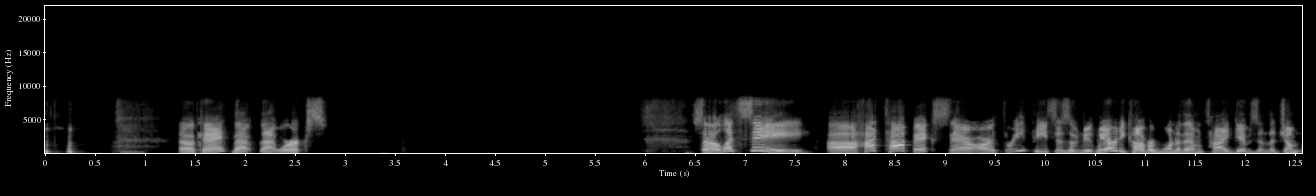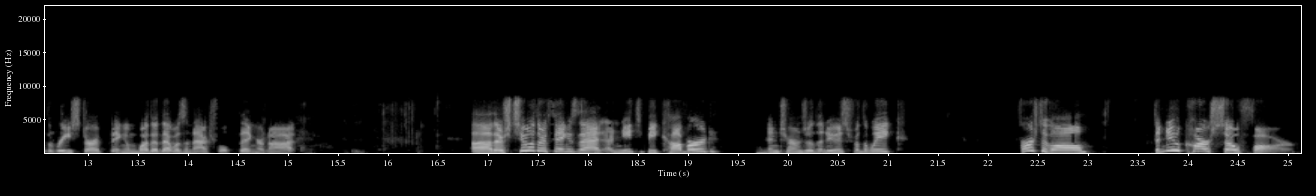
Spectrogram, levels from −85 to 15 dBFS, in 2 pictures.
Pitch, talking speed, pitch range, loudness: 260 Hz, 155 wpm, 220-325 Hz, -20 LUFS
